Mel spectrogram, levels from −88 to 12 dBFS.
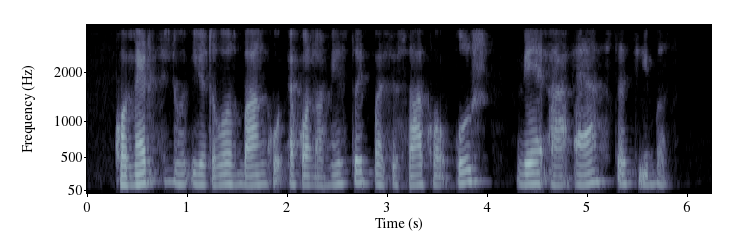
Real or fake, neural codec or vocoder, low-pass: fake; codec, 16 kHz, 4 kbps, FreqCodec, larger model; 3.6 kHz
